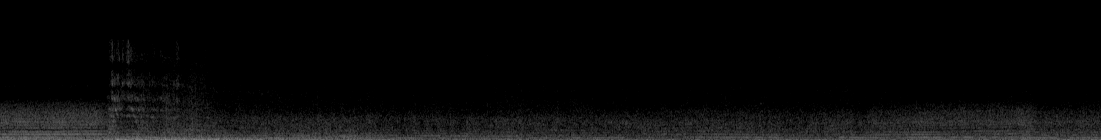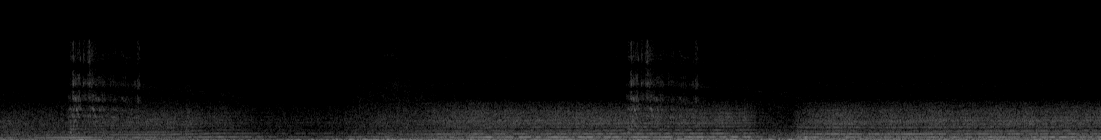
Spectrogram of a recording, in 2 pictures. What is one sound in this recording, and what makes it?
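A racing car engine hums at high pitch, rising and dipping as it speeds along.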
